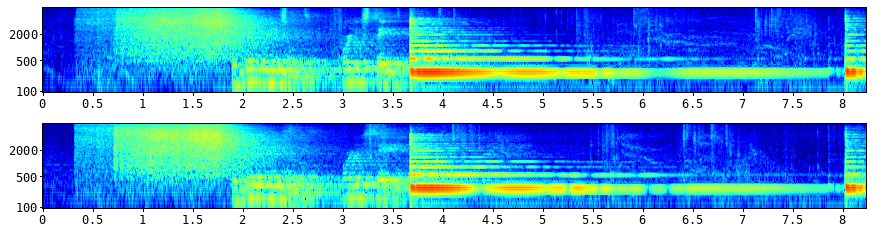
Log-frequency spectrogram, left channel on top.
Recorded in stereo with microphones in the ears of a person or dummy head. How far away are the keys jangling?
About 0.8 m.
